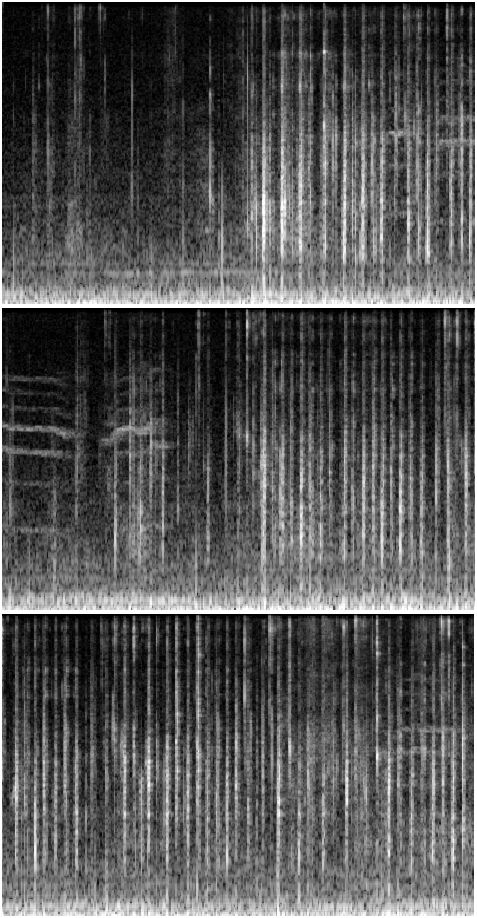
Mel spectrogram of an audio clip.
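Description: Close-miked eating: chewing with a dense, irregular run of wet mouth clicks and smacks, over a steady low hum.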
